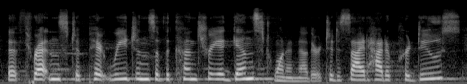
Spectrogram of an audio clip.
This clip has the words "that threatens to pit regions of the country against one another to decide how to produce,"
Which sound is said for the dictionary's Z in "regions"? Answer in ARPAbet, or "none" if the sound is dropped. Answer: Z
